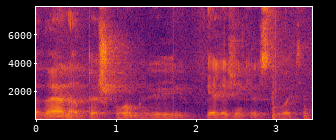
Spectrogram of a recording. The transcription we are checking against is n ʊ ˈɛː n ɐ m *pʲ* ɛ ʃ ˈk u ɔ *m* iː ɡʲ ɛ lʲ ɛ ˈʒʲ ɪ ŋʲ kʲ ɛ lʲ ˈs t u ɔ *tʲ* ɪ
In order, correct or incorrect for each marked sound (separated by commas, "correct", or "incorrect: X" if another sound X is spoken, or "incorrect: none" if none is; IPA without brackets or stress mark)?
correct, correct, correct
